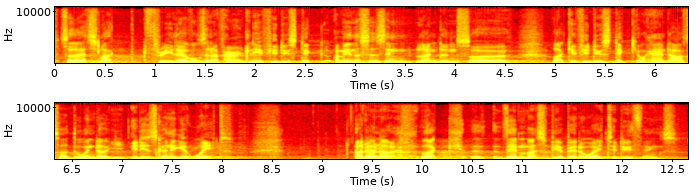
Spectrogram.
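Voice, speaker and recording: A man's voice: on the high side, moderate pace, gravelly. A man giving an informal conference talk in a conversational, wryly humorous manner. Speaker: conference speaker. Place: large indoor conference venue. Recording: echoey hall reverb.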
